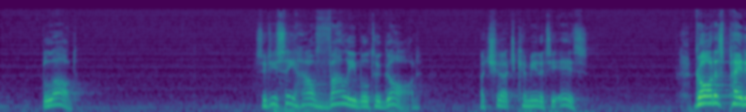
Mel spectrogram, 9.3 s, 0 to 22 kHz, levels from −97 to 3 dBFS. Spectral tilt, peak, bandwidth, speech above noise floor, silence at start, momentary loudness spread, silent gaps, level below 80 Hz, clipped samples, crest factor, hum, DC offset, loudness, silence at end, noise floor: -4.5 dB/octave; -12 dBFS; 16 kHz; 35 dB; 0.55 s; 21 LU; none; -64 dBFS; under 0.1%; 24 dB; none; under 0.1%; -34 LUFS; 0 s; -68 dBFS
